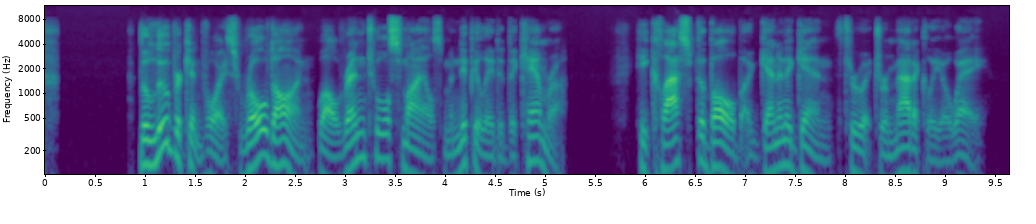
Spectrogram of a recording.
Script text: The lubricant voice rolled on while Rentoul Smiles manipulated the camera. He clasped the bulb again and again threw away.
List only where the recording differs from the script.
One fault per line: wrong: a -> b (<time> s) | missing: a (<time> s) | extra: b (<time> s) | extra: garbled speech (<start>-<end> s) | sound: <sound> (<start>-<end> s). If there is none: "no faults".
extra: it dramatically (8.2 s)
